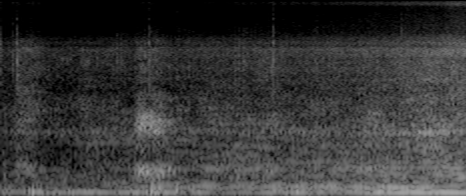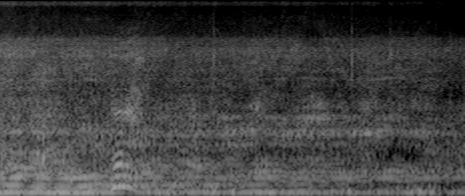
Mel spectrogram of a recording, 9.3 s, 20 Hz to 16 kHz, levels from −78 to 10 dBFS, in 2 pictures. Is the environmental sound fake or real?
fake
